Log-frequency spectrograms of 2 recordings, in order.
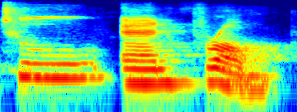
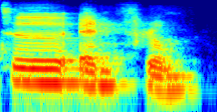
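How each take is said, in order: First: Both prepositions are said in their full forms. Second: Both prepositions are said in their reduced forms. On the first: The speaker calls it right. "you have to use the strong forms for both prepositions. You say to and from" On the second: The speaker calls it wrong. "not to and from"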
